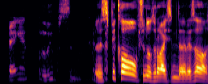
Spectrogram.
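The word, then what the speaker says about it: Bang & Olufsen: 원래 발음이? 뱅앤룹슨.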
